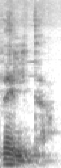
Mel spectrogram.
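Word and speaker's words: Δέλτα: We can say it's like TH in the word father, father, Delta.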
